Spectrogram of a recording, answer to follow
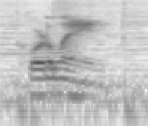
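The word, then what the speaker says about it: Coeur d'Alene: of different ones so cordelane c o e r heart of the all right heart of the all and this is yeah French French word MH just like another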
